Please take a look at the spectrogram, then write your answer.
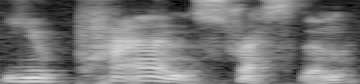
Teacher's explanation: in this case I decided to stress can because I want to create opposition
